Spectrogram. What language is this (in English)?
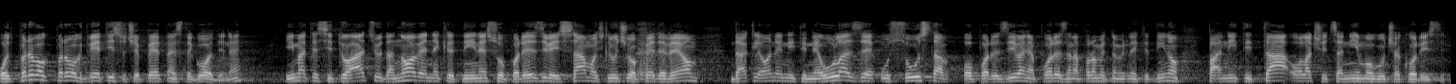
Croatian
